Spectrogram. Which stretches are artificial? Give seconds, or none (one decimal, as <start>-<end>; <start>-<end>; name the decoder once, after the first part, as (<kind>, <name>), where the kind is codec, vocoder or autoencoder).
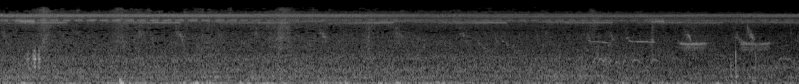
0.0-1.9 (vocoder, BigVGAN v2); 2.4-3.1; 3.9-4.7; 5.7-8.0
